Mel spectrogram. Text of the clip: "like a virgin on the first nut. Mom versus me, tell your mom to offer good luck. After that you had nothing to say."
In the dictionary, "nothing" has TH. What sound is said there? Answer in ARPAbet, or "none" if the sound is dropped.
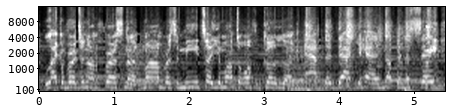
TH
